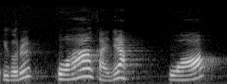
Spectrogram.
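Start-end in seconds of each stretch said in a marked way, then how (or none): 1.7-2.2 와 with no k sound; southern Vietnamese reading. Shown as a demonstration. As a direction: open straight on w in 와. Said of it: "남부에서는 어떻게 읽을까요".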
